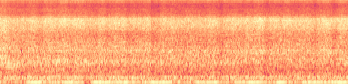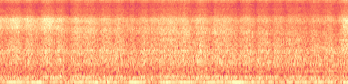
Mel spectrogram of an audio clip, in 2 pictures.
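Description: Engine of a drain-jetting machine running steadily: a low hum that swells and dips, with a hiss over it.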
